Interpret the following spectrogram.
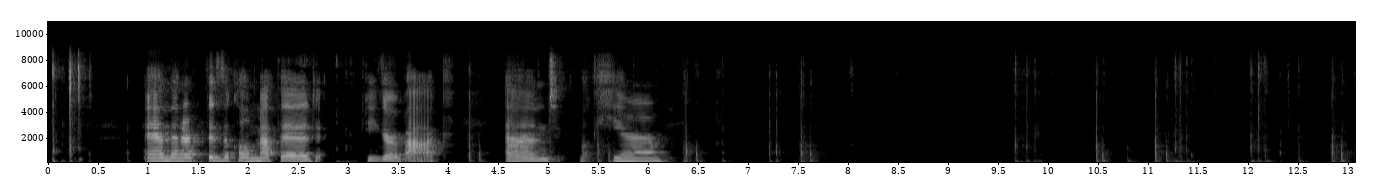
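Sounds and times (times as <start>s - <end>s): typing on a computer keyboard: 0.0s - 1.0s, 2.8s - 3.2s, 6.3s - 7.8s, 9.6s - 13.0s.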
